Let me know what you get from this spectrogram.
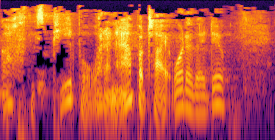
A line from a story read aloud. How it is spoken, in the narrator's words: they would hear her grumbling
